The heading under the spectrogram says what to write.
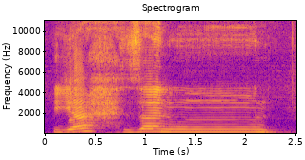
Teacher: زا کو سختی سے پڑھیں گے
